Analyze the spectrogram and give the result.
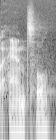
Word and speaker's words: Ansel: Ansel is the hard part. – I just think of Hansel and then I go Ansel.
